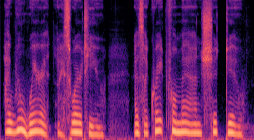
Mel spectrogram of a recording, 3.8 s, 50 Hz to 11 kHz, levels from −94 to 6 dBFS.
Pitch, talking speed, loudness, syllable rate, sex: 170 Hz, 220 wpm, -16 LUFS, 5.2 syllables/s, female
